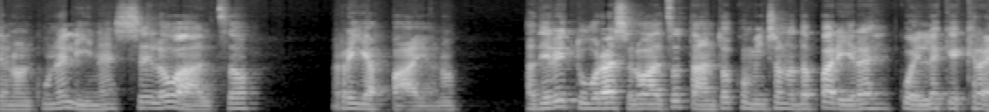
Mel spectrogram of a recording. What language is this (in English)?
Italian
